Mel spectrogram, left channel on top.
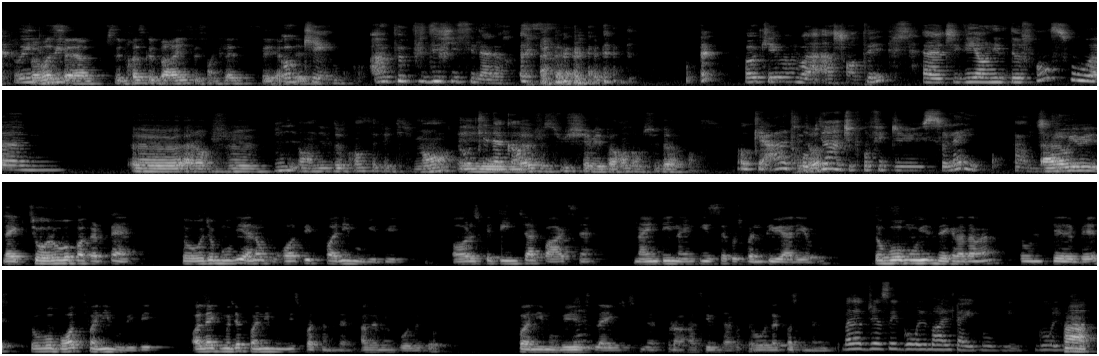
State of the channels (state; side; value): different; both; correlation 0.00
